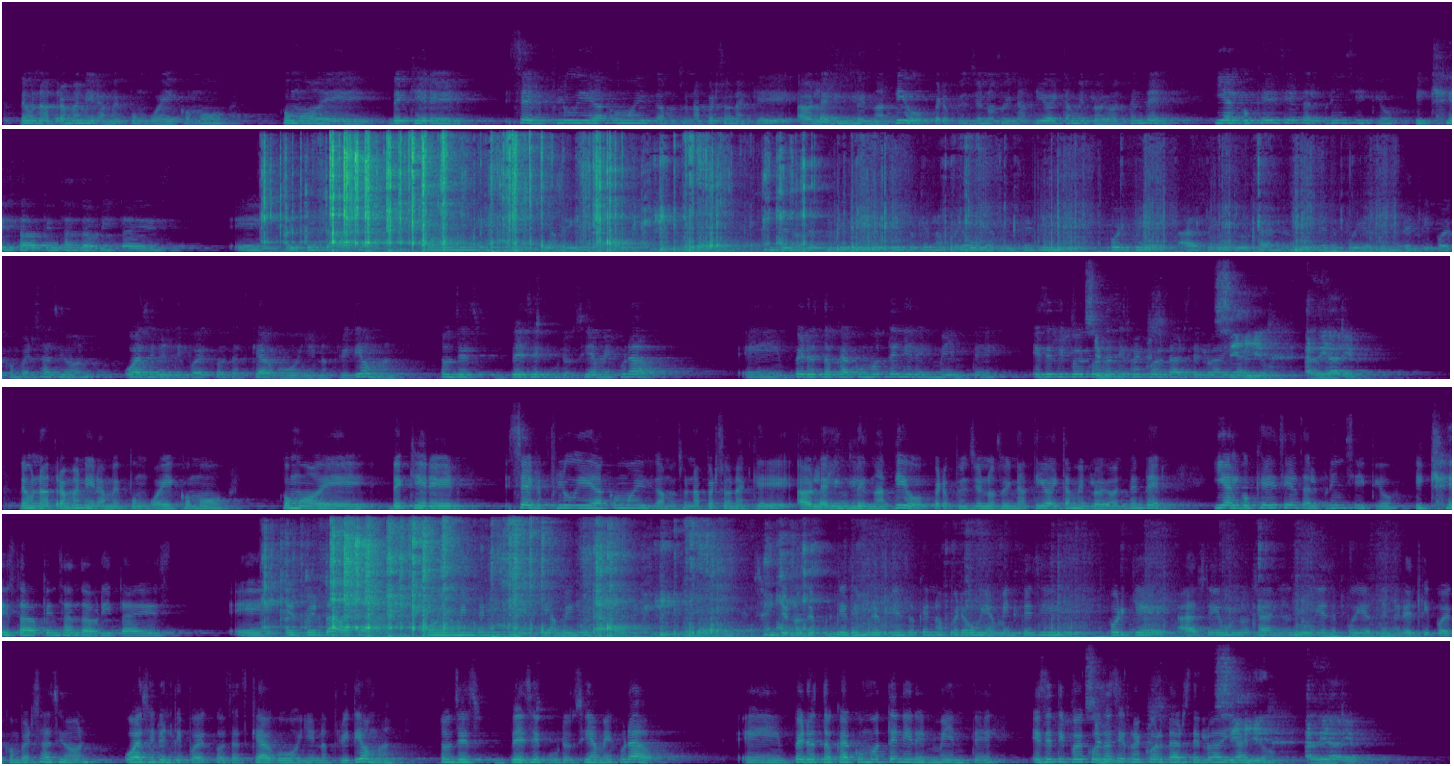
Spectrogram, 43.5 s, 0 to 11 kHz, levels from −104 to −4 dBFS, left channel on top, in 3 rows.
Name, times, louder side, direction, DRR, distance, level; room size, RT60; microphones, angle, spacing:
voice 1, 0.2-2.2 2.8-4.6 5.1-11.7 12.1-16.1 16.8-20.8 21.4-25.1 25.6-29.9 30.2-32.9 33.4-35.5 36.4-39.0 39.3-41.7, right 3 dB, 80° right, 9 dB, 0.5 m, -53 dB
sound 1, 17.1-28.5, left 8 dB, 55° left, 0.6 m, -42 dB
voice 2, 41.1-42.5, equal, 5° left, 3 dB, 0.8 m, -54 dB
10.5 x 4.1 x 7.0 m, 1.4 s
head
